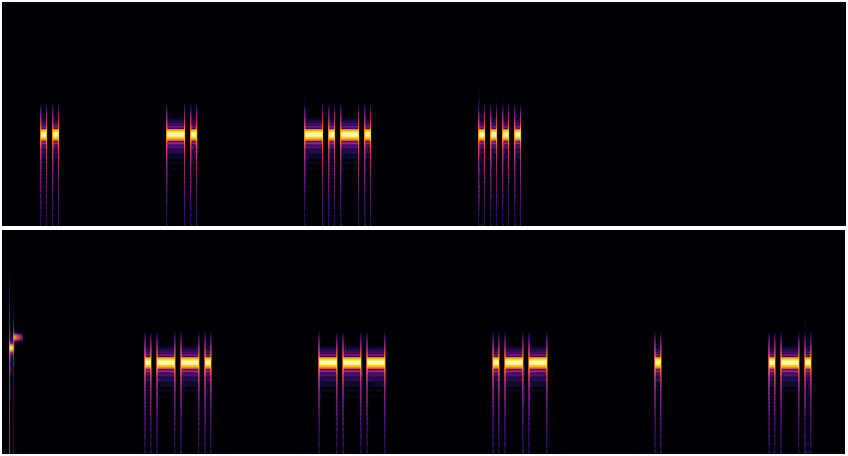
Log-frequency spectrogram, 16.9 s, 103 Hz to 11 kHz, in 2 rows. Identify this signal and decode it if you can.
Morse code, heard as a keyed tone, about 20 wpm, spaced as for 7 wpm, 700 Hz. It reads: INCH POWER
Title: 6x Character Spacing - Top 500 Words - 20wpm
